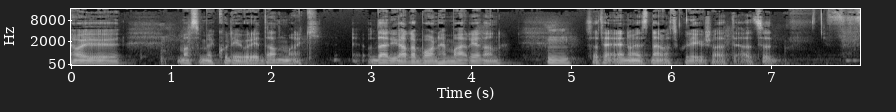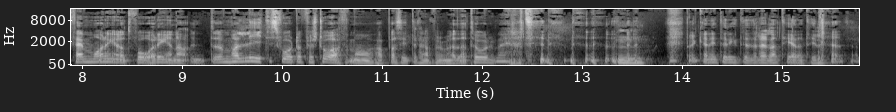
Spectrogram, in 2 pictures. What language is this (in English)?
Swedish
